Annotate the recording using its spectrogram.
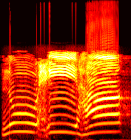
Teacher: جب نو پڑھیں گے ہونٹوں کو کامل گول کریں گے، اور ہی جب پڑھیں گے تو آواز کو گرا دیں گے، اور جب ہا کہیں گے تو آواز اور منہ دونوں کھولیں گے.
